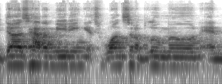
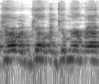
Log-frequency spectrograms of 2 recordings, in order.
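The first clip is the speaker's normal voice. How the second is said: put-on frantic voice, higher; 8 semitones higher than usual. Retelling the manager rushing over before game time: imitating frantic Francona. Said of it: "it was almost like he was frantic".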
